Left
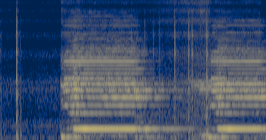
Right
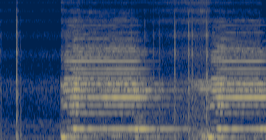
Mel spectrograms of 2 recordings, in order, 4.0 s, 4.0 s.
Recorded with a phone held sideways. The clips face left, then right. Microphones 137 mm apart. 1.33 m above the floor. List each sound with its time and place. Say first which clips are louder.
0.9 s a phone buzzing: left 4 dB; 15° right (ahead or behind), 0.5 m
